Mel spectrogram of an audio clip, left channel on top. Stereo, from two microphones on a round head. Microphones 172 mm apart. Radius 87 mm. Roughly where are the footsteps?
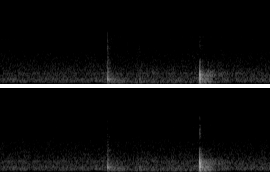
Left.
